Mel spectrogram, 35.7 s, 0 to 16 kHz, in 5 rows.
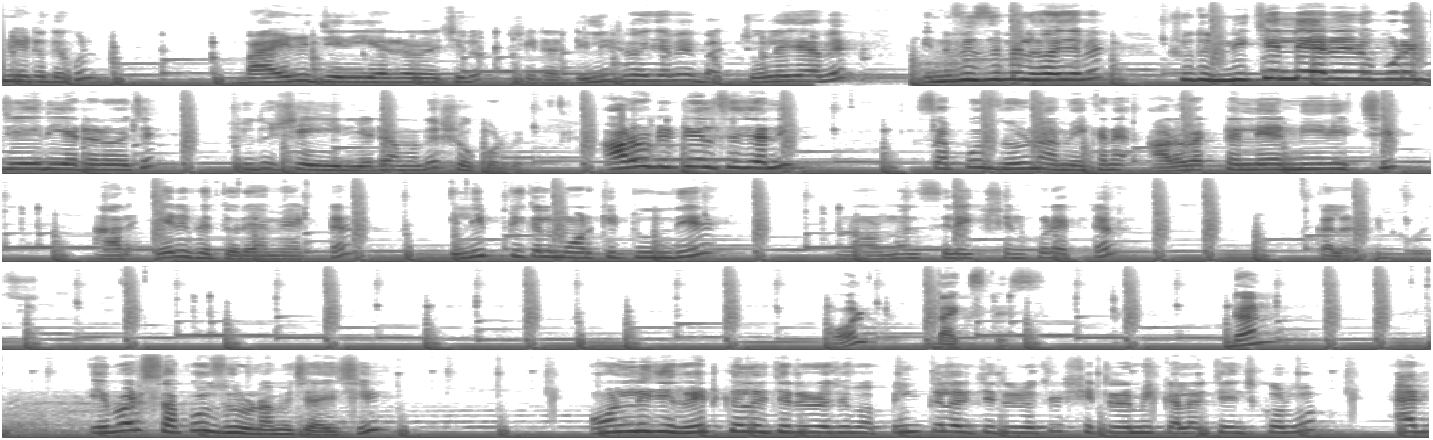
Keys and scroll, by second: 26.0 alt+BackSpace, 27.6 ctrl+d.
